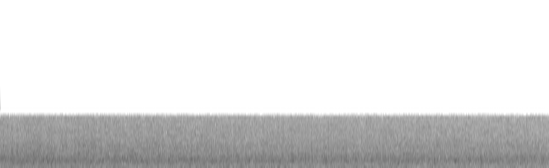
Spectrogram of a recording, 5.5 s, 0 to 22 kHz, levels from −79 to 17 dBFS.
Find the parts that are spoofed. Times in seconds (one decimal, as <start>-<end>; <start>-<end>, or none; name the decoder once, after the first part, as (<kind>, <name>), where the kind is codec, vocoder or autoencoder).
0.0-0.9 (codec, DAC); 2.8-3.6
